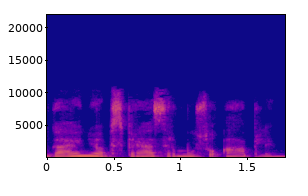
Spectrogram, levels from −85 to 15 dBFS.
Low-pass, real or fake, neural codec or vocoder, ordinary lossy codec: 10.8 kHz; real; none; MP3, 64 kbps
